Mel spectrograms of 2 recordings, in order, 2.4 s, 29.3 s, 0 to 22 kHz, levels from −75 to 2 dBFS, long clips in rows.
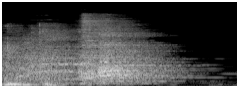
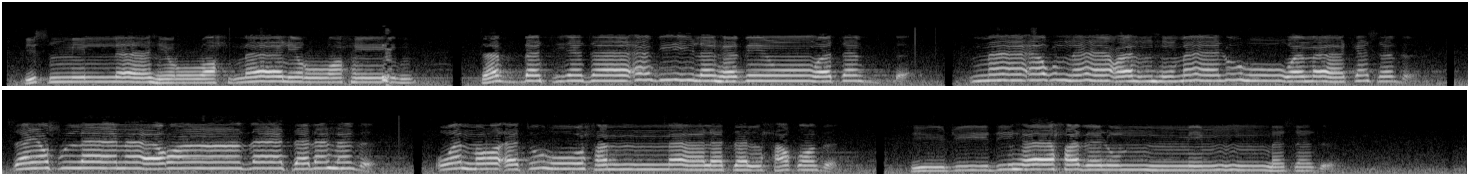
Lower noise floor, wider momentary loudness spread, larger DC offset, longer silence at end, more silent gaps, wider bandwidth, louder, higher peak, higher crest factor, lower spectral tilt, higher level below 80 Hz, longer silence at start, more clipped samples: first, -44 dBFS vs -39 dBFS; first, 15 LU vs 10 LU; second, under 0.1% vs 0.9%; first, 0.45 s vs 0 s; neither; first, 13 kHz vs 6.2 kHz; about the same, -16 LUFS vs -17 LUFS; first, 0 dBFS vs -4 dBFS; about the same, 18 dB vs 14 dB; second, -4.5 dB/octave vs -9 dB/octave; first, -30 dBFS vs -44 dBFS; about the same, 0 s vs 0 s; neither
